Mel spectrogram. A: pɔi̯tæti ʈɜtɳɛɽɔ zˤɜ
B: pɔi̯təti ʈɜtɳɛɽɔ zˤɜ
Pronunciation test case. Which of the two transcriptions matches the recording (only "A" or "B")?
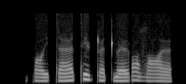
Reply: A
